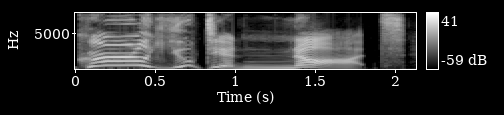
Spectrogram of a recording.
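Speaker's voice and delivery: slow, loud, scandalized drawl; shocked gasp. Acted. Kenval reacts to Darmonda calling the captain an oaf, scandalized. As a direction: stretch it out in disbelief.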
